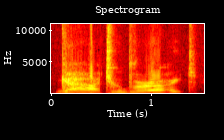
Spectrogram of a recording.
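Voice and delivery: high, loud, very slow screech; a creature recoiling from the light; hammed-up monster shriek; shrieking monster girl. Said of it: "she's like".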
